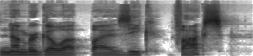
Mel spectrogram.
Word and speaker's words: Fox: I think the better book is number go up by Zeke Fox. Number go up. Okay. Zeke F Aux, but I think it's pronounced Fox.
